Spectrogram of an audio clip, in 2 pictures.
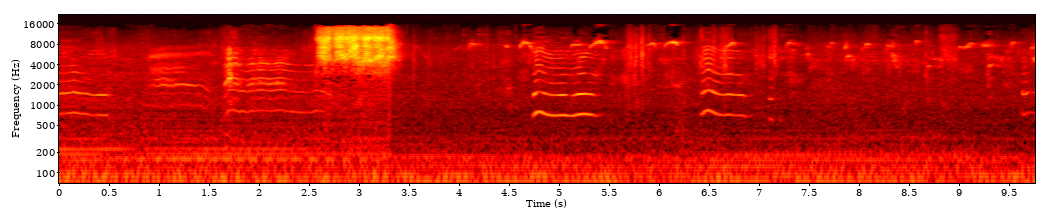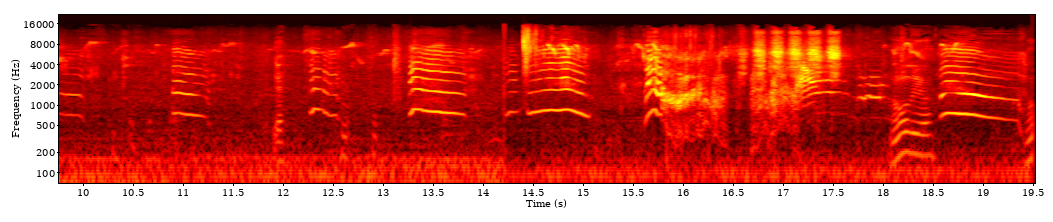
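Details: Many hungry stray cats in a village greet their late feeder angrily, meowing repeatedly and overlapping in long and short cries, with a brief hiss-like burst and scuffling amid steady engine rumble.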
